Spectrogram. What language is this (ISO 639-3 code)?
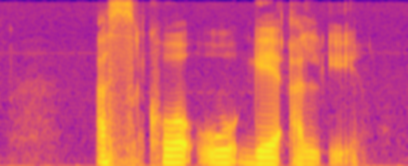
nor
